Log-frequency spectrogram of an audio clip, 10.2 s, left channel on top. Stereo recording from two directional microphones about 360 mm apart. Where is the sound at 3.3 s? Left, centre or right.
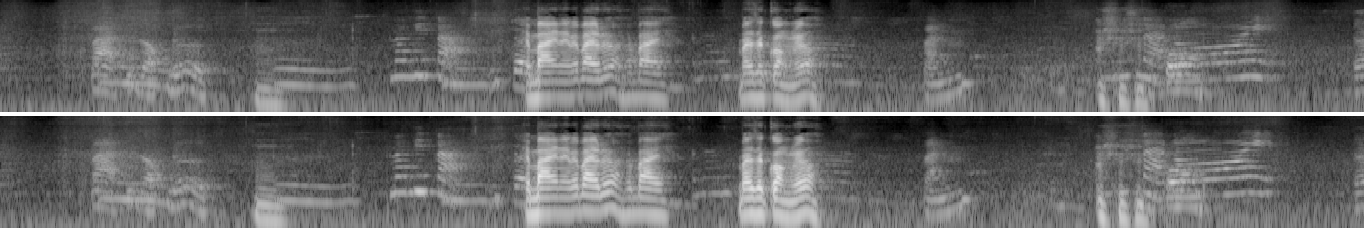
Centre.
